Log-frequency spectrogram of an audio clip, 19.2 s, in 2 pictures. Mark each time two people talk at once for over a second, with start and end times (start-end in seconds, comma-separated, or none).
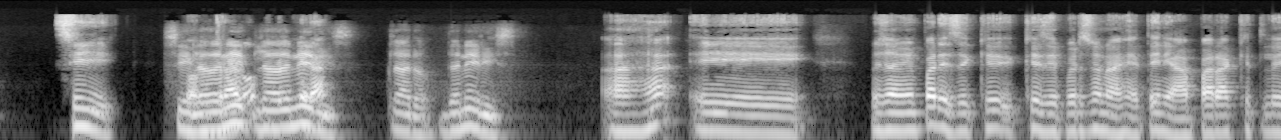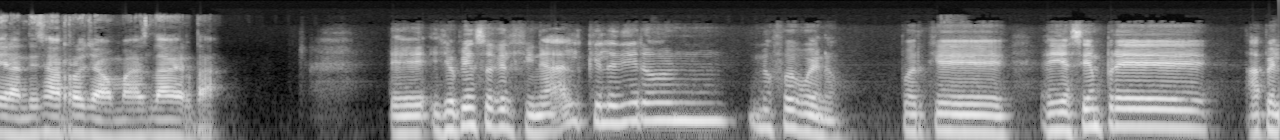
1.4-2.6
